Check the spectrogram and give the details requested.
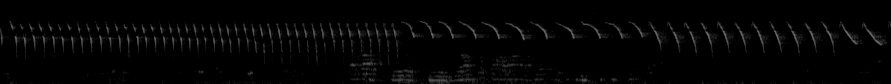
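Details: Champion contest canary singing as a tutor recording: long rapid trills of high repeated notes, then a slower series of sharply falling whistled strokes roughly five per second, with faint murmuring below.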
